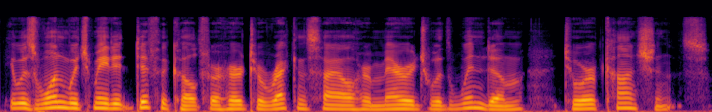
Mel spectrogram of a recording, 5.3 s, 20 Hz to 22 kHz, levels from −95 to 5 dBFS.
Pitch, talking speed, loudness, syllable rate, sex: 150 Hz, 200 wpm, -18 LUFS, 5.8 syllables/s, male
